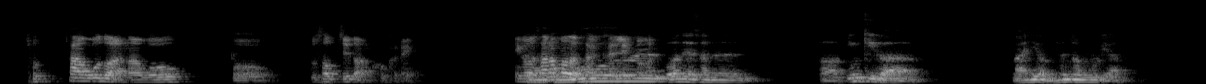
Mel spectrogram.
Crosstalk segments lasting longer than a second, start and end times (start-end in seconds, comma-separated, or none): 5.2-6.5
